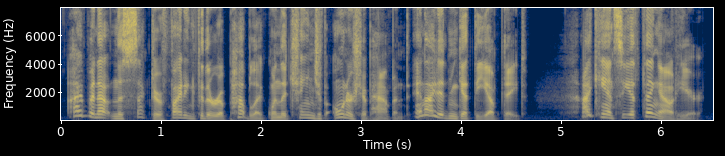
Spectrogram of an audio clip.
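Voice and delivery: high, breezy authority; spy coolly asking for the algorithm; casual official request. A narrator's reading. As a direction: ask as if routine. Eliza casually asking favor.

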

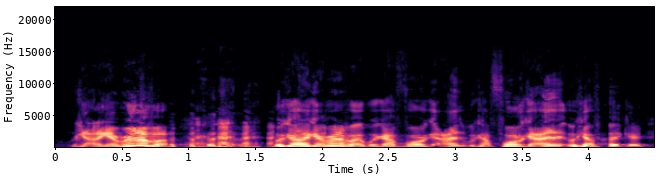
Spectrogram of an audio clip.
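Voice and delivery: loud, high Diaz bellow; comic bellowing Diaz's crime plan, loud and high; mock shout. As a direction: boom the plan at the table. Acted Diaz riff.

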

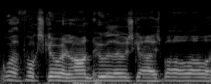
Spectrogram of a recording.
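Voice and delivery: high-pitched mock-frantic questioning; mock barrage of questions. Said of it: "she's asking loads of questions".

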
